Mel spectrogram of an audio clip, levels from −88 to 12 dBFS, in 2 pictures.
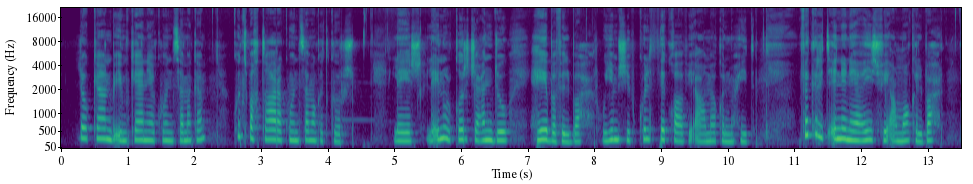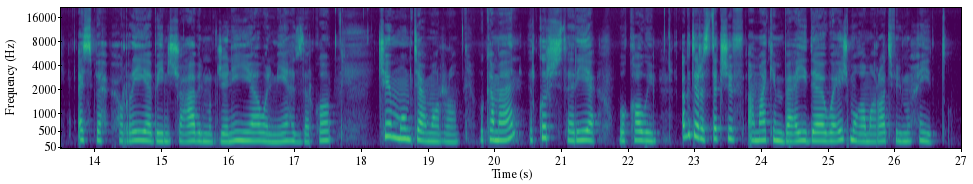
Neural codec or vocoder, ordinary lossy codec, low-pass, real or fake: none; none; none; real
